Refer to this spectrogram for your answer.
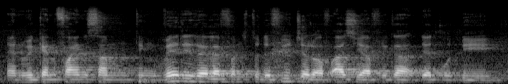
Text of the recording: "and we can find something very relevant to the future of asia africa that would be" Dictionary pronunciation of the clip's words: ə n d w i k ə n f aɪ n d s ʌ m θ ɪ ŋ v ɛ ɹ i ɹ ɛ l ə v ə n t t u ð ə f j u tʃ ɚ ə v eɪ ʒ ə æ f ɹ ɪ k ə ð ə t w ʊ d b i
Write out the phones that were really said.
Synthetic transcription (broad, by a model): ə n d w i k ə n f aɪ n d s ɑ m t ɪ ŋ v ɛ ɹ i ɹ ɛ l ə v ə n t t u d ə f j u tʃ ɚ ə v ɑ s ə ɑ f ɹ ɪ k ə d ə t w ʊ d b i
